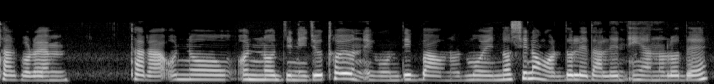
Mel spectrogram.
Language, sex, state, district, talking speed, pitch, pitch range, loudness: Chakma, female, Tripura, Dhalai, 140 wpm, 215 Hz, 200-225 Hz, -15 LUFS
